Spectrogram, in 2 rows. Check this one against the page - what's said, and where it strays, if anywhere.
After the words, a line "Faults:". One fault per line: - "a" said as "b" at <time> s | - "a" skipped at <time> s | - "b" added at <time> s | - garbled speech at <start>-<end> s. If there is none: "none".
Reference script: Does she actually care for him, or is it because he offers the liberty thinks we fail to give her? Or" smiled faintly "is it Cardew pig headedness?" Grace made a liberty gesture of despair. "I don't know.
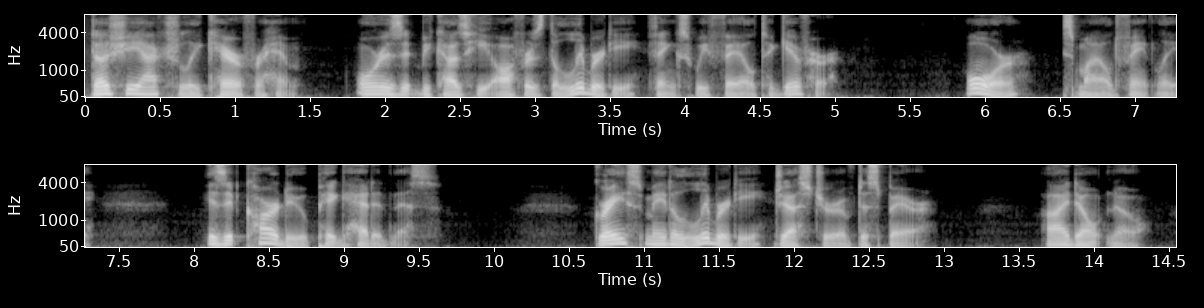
Does she actually care for him, or is it because he offers the liberty thinks we fail to give her? Or" smiled faintly "is it Cardew pig headedness?" Grace made a liberty gesture of despair. "I don't know.
Faults:
none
